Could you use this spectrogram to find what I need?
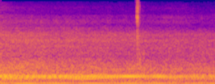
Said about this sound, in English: Might be a bit noisy for a sec. Big bus going by.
